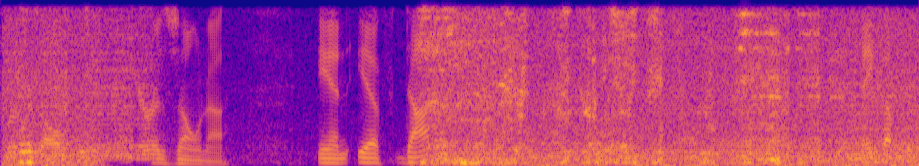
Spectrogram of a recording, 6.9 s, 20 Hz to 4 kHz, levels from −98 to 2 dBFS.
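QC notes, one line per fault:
0.0–0.33 s, 3.56–3.73 s, 3.93–5.49 s, 6.17–6.24 s: speech suppressed in double talk. The speech dips by about 15, 35, 40 and 20 dB, longest near 4–5.5 s. Likely the echo canceller ducked the near talker while the far side spoke.
0.0–1.28 s, 5.51–6.89 s: echo leak. A delayed copy trails the speech by 354 and 362 ms, about 10 dB below it. Likely a loudspeaker echo the loudspeaker side's canceller failed to remove.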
